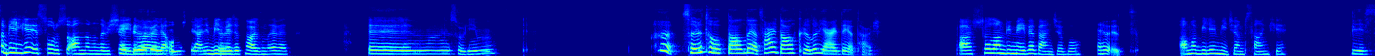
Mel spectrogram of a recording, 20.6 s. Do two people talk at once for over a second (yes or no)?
yes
